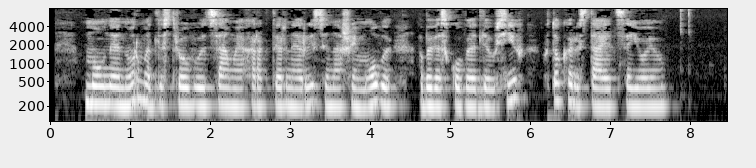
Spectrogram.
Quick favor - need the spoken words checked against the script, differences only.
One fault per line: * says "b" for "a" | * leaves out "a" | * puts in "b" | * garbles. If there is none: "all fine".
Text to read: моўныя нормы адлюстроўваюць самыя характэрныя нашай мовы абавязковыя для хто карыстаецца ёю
* puts in "рысы"
* puts in "ўсіх"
